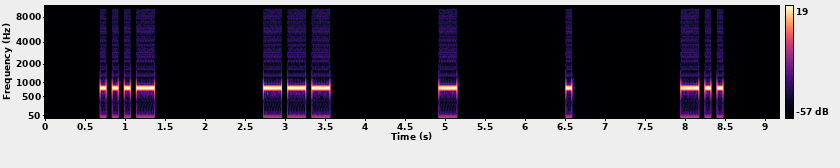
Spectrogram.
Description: Morse code, heard as a keyed tone, about 16 wpm, spaced as for 5 wpm, 800 Hz. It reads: VOTED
